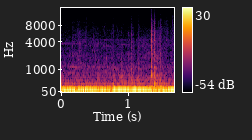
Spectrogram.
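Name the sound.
car engine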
